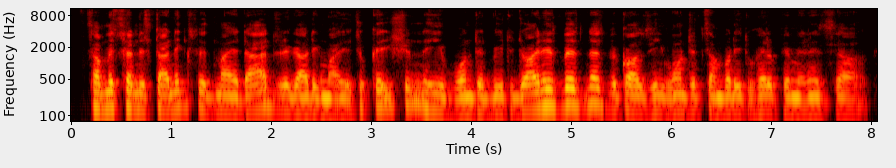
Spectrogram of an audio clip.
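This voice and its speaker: A man at medium pitch with a dark, mellow tone and ordinary pitch variation, at a fairly quick pace with hardly any pauses. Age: 80s+. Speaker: journalist and former college professor. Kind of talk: personal testimony at an online panel. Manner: halting.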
